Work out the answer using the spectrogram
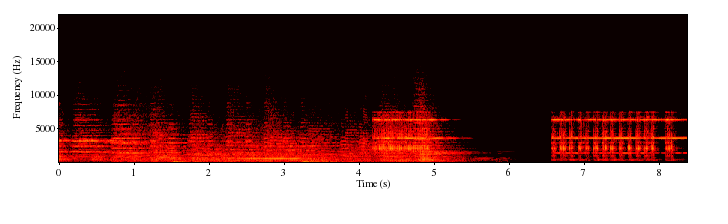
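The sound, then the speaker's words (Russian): A rattling telephone bell rings in two loud, buzzing bursts: a long one that fades out, then after a brief silence a second ring that is just as bright and harsh. “Дребезжащий звонок телефона заставил Николя подняться.”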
